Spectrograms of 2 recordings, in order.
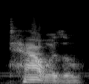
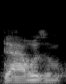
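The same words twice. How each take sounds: First: The word begins with a T sound. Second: The word begins with a D sound. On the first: "with a T" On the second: "pronounced with a D, like I just said"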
